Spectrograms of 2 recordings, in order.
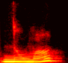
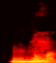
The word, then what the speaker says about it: Numa: Numa. Numa se pronuncia así.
